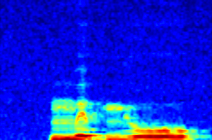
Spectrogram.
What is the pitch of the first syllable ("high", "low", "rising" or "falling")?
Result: falling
